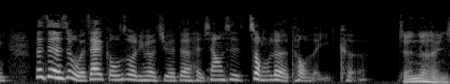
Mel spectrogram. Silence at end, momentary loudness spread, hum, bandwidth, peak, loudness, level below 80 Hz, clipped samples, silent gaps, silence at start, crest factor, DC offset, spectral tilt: 0 s; 16 LU; none; 11 kHz; -6 dBFS; -26 LUFS; -62 dBFS; under 0.1%; none; 0 s; 20 dB; under 0.1%; -5 dB/octave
